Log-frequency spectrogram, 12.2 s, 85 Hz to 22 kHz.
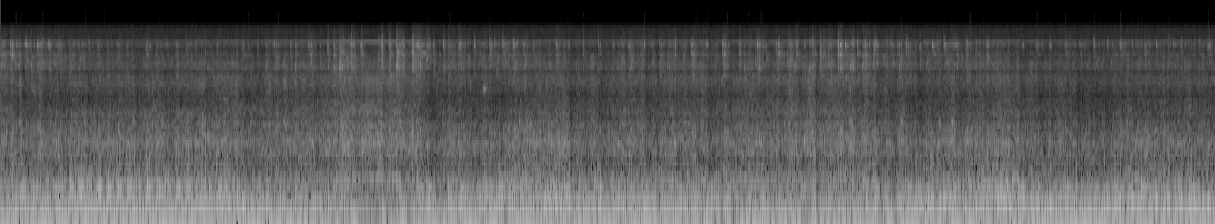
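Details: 1986 Chevrolet Camaro IROC V8 at idle: deep heavy rumble with a dull steady knock buried in it; owner suspects rod knock, not confirmed. Knocking at idle.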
